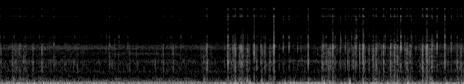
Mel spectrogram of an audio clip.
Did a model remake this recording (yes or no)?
yes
